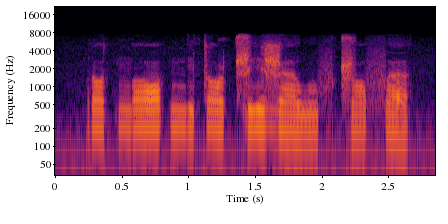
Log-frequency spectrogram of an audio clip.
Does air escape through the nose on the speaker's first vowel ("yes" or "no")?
no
